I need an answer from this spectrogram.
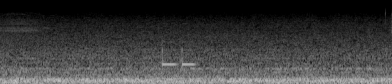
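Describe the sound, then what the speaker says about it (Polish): Two short electronic warning beeps sound in quick succession inside the cab of an ED250 Pendolino train in the SimRail simulator as it enters a neutral section, set against a steady, loud rumble of the moving train. "Znowu sekcja bezprądowa, sygnał dźwiękowy będzie"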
